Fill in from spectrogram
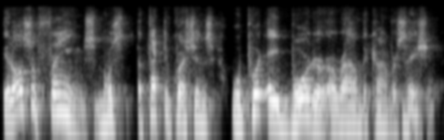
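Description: A man co-hosting a talk show on communication, making measured points through a run of rhetorical questions. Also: mid-range voice, animated, warm tone, breathy edge. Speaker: co-host. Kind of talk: conversational podcast talk on communication.

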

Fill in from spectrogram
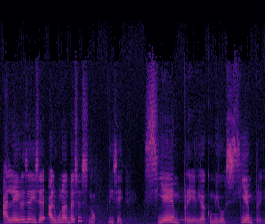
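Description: A woman in her thirties with a Colombian accent, preaching a sermon in an animated way and asking the congregation questions. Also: mid-range voice, takes it slowly, creaky, in a large hall. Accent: Colombian Spanish. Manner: animated, asks the audience questions, acts out shouting.

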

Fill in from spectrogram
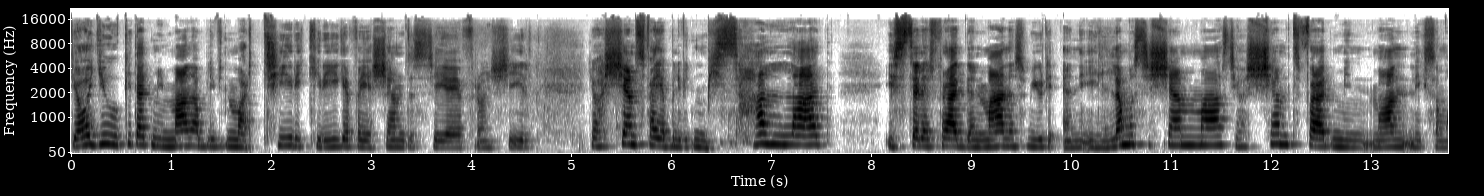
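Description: Woman comic chatting openly, mid-pitched voice, laughs a lot. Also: fairly bright tone. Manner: frank, laughs often, many fillers. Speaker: comedian. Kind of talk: casual interview chat.

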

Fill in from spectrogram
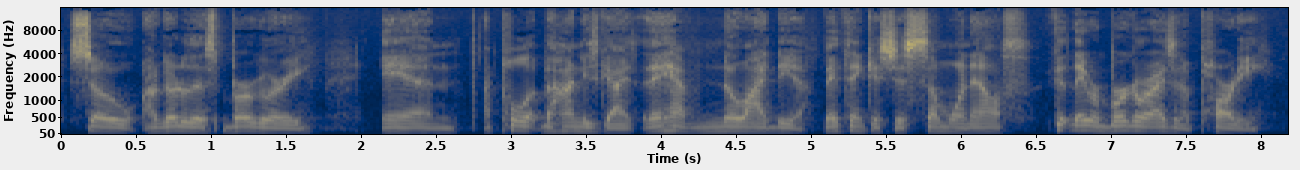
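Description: Brief: male cop, lower voice, casual animated storyteller. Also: normal speed. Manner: animated anecdote with acted-out quotes. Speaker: police officer.

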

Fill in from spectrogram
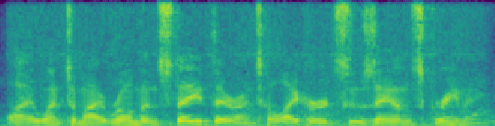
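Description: A man's voice: a little high, normal speed, crowd noise, natural voice, poor audio. A man voicing a formal, precise personal aide in an audio drama, answering questions stiffly and deferentially.

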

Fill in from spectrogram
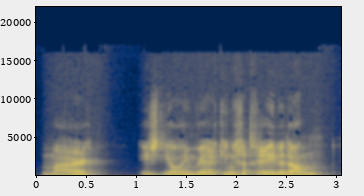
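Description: A man voicing a large, sinister dream creature with an eerie, slow, drawn-out voice in a storybook. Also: fairly high pitch, huge pitch swings, sharp tone, pitched above the performer's own voice, heavily acted. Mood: menacing. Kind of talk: storybook reading.

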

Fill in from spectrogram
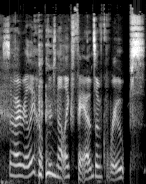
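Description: A woman's voice: a little high, lively intonation, a little slow, darkish tone, slightly rough, no echo. A tired woman co-hosting a podcast in casual chat, rambling and self-deprecating, laughing often. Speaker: podcast co-host.

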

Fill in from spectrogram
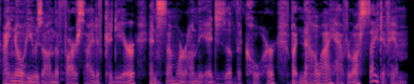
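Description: A man's voice: low-pitched, moderate pace, slightly rough, no echo, clean studio sound. A man doing a quavering, menacing old man. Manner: snapping, threatening.

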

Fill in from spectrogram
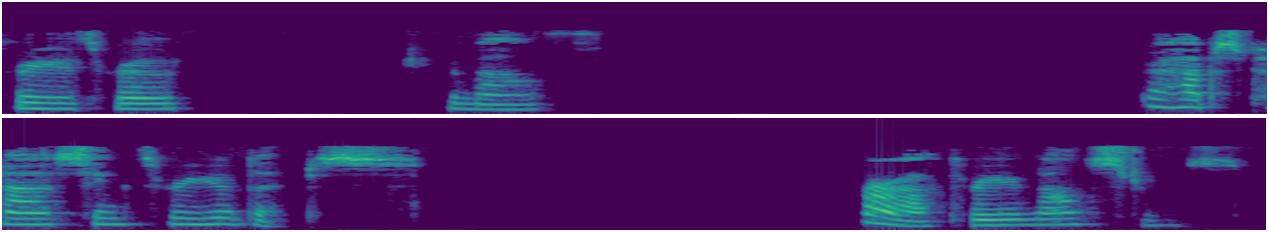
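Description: A woman guiding a slow breathing meditation, speaking softly and soothingly with long pauses. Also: mid-range voice, muffled recording. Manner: slow, soft, soothing and unhurried. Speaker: meditation guide.

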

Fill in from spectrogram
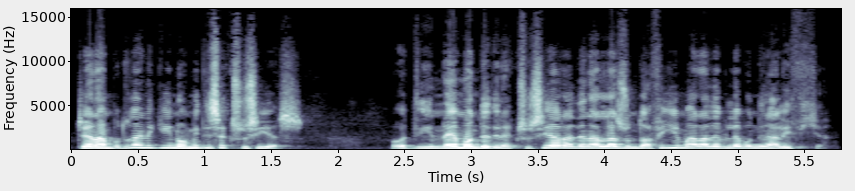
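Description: A man's voice: sits high, animated. A man with a Cypriot Greek accent, explaining his opinions as a guest in a podcast discussion.

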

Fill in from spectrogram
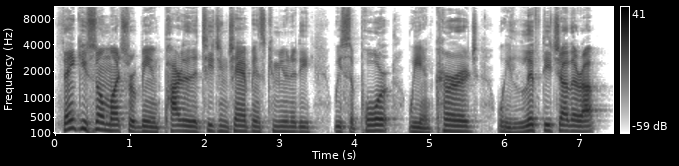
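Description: A man hosting a podcast for educators, reading a moral tale in a measured, reflective way. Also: medium pitch. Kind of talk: storytelling narration and podcast outro.

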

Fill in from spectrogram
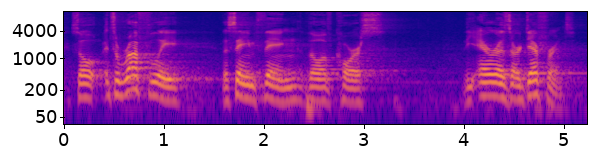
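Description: A male pastor retelling a story in his sermon in a dramatic way, pausing for emphasis, in a large church sanctuary. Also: mid-range voice, big-room sound.

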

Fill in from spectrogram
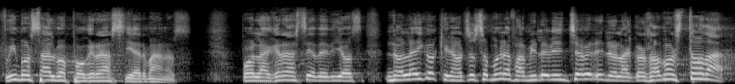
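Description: A man with a high-pitched voice gives a sermon in a church. He keeps it light and jokey, talking straight to the congregation in a chatty way. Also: moderate pace, a bit bright. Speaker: church speaker. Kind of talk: humorous sermon. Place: church sanctuary.

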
